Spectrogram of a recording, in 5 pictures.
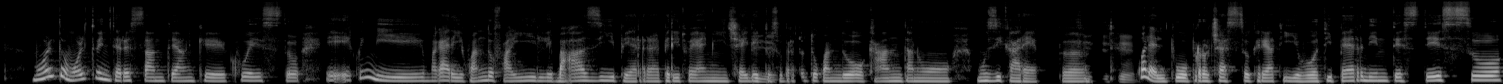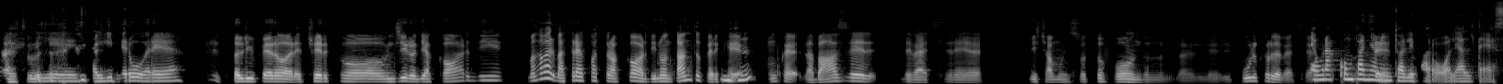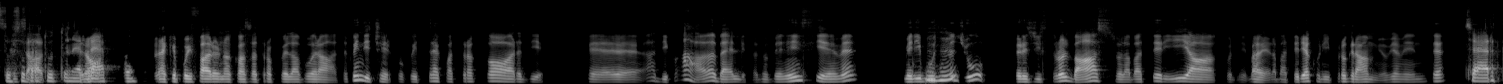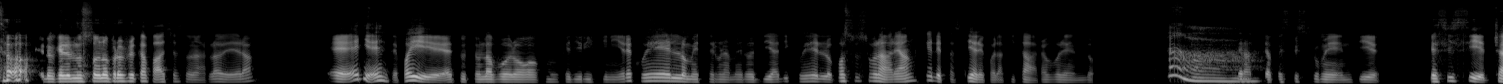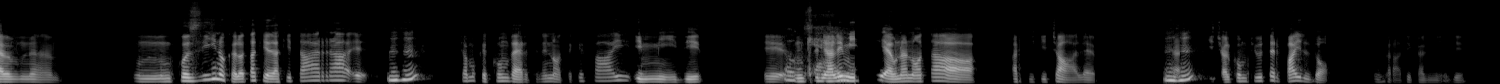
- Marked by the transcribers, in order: drawn out: "quindi"; laughing while speaking: "Assolutamente"; chuckle; other background noise; tapping; drawn out: "che"; laughing while speaking: "Certo"; drawn out: "Ah"; "diciamo" said as "ciamo"; "Cioè" said as "ceh"
- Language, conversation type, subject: Italian, podcast, Raccontami di un hobby che ti fa perdere la nozione del tempo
